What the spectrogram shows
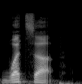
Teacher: often has a rising intonation on the word up when you are genuinely asking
